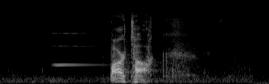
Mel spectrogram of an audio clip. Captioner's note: bell ding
